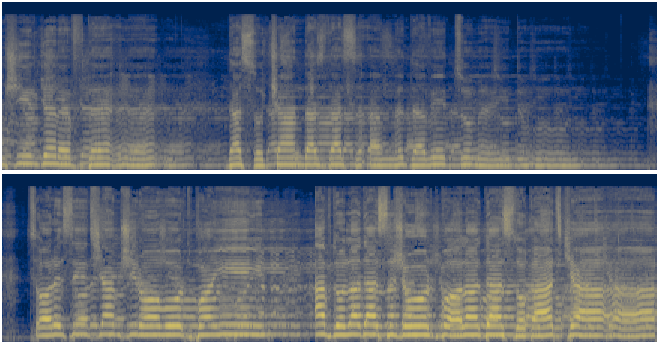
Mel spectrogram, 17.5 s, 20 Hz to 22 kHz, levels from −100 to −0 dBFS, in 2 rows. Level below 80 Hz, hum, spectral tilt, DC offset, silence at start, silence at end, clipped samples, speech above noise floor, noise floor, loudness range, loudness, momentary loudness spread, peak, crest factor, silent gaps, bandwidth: -68 dBFS; none; -5 dB/octave; under 0.1%; 0 s; 0 s; under 0.1%; 30 dB; -55 dBFS; 13 LU; -25 LUFS; 16 LU; -8 dBFS; 18 dB; none; 16 kHz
